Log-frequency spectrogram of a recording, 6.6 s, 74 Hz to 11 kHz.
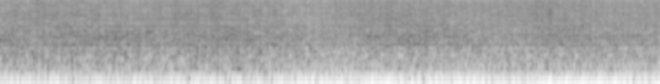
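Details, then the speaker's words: Mazda RX-7 with small-block V8 swap, about 375 hp, after timing, accelerator pump and idle screws were set: deep, steady low rumble at a slow idle about 600 rpm, even and smooth with no misses; normal idle. "We've got our small block powered RX-7 fired up, sounding absolutely killer. I've got the timing dialed in. I put a little bit more squirter in it. I set the idle screws just where I think they need to be. I think it sounds awesome."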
